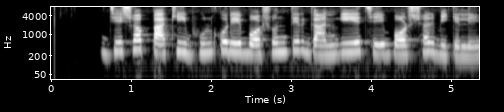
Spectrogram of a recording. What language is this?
Bangla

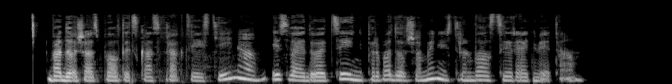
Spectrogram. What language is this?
Latvian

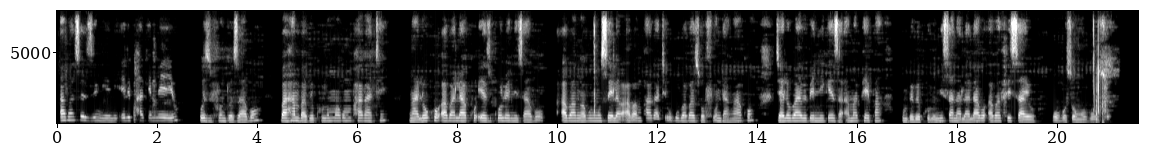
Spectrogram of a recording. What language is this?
North Ndebele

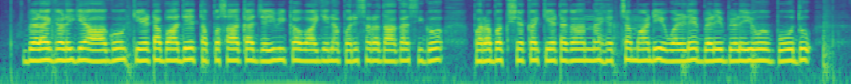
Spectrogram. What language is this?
Kannada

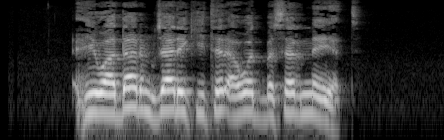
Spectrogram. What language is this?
Central Kurdish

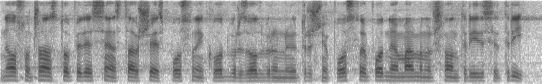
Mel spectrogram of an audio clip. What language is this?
Serbian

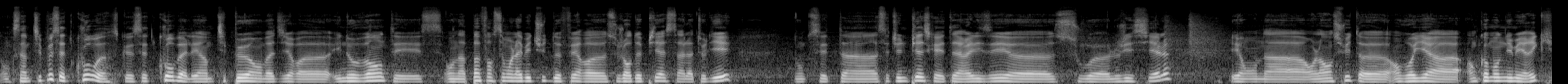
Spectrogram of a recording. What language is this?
French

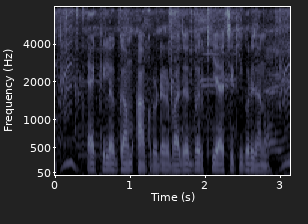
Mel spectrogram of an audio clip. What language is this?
Bangla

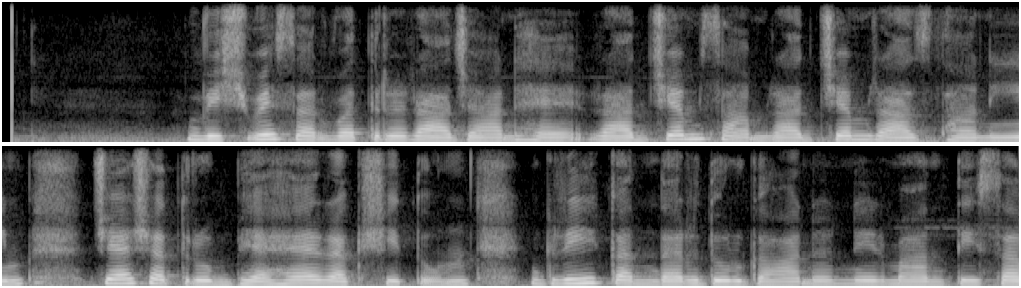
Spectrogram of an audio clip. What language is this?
Sanskrit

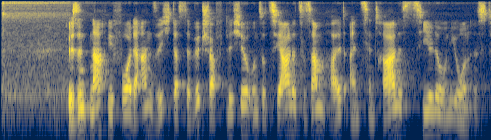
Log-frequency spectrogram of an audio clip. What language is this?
German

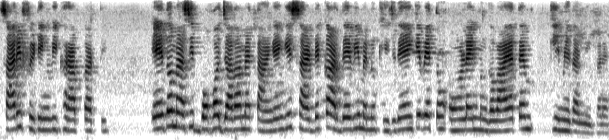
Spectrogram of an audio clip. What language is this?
Punjabi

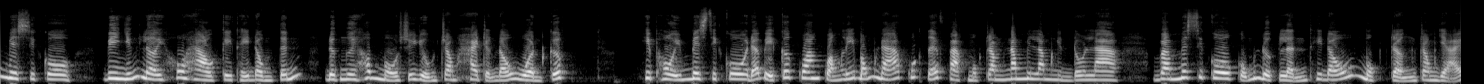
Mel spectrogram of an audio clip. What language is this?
Vietnamese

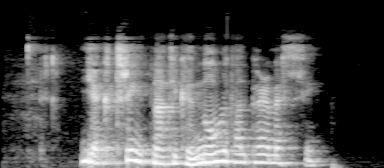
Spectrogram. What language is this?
Maltese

